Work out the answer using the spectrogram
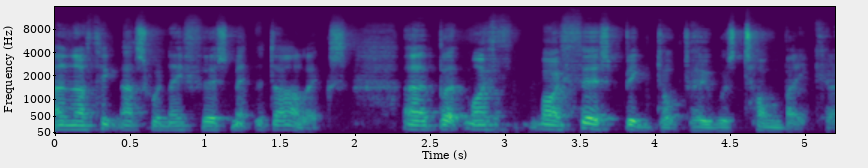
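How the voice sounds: Lively intonation marks a man's voice at a medium pitch. He talks at a moderate pace with a slightly husky edge.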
